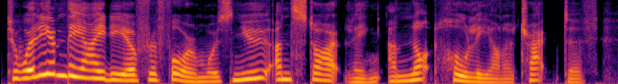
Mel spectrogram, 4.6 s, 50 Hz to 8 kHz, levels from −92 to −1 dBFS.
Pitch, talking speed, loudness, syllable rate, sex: 210 Hz, 180 wpm, -18 LUFS, 5.4 syllables/s, female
